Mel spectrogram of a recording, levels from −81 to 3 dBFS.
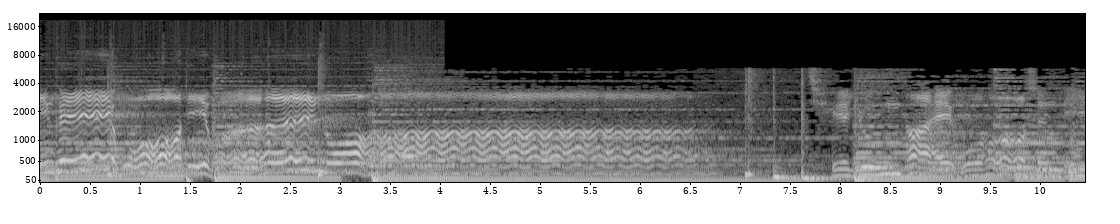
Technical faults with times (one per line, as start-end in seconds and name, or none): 0.00-10.45 low bit depth with dither
4.04-10.45 adaptive stream at a lower bitrate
